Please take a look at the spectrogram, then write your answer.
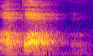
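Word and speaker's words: אבא: 우리는 하나님을 아빠 아버지라고, 여기 히브리어 상의 발음도 아빠, 또 우리가 어렸을 때 또 쉽게 아버지를 부를 때 아빠라고 그러는 게 발음이 같답니다.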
